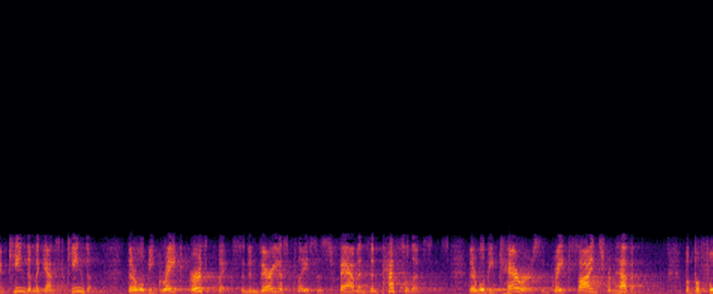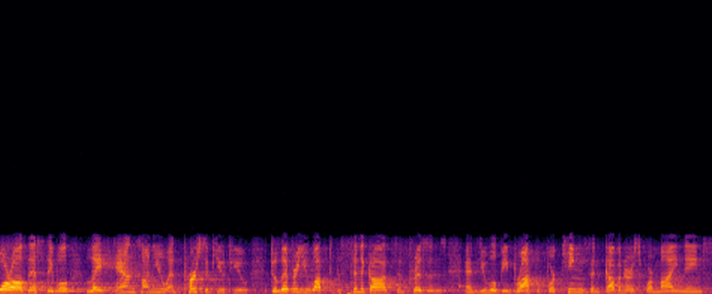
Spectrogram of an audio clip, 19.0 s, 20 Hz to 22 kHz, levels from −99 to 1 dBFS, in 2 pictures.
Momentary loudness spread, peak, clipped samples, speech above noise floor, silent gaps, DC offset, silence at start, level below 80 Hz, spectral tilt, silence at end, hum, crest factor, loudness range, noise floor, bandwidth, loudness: 13 LU; -4 dBFS; under 0.1%; 24 dB; none; under 0.1%; 0 s; -48 dBFS; -3 dB/octave; 0 s; none; 22 dB; 6 LU; -49 dBFS; 4.6 kHz; -26 LUFS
